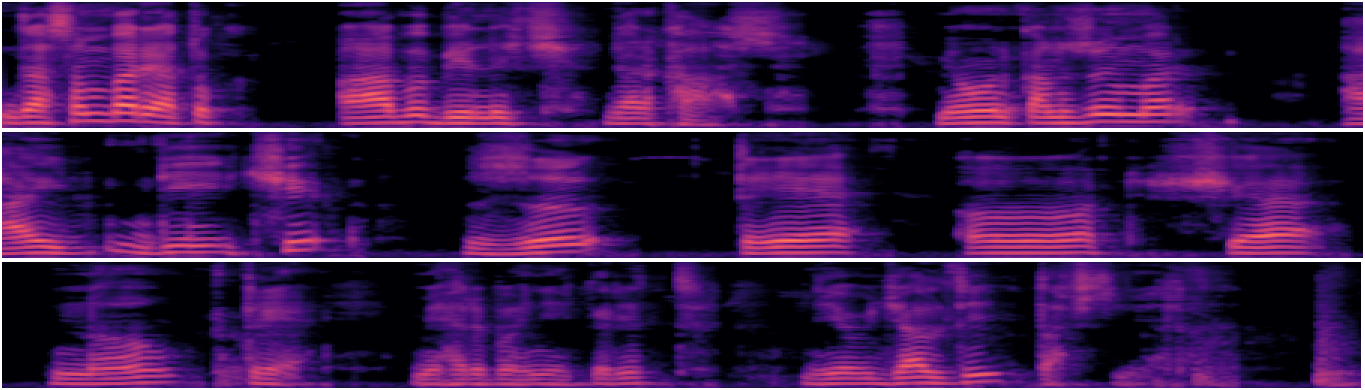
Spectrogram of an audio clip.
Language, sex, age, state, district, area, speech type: Kashmiri, male, 45-60, Jammu and Kashmir, Pulwama, rural, read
